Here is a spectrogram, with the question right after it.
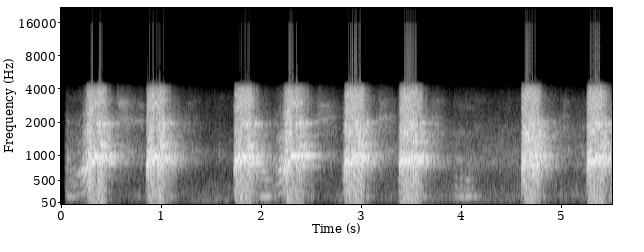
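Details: Rosco, a pet dog, barking while attacking rocks in a yard during yard work; eight loud, harsh barks in uneven pairs across five seconds, with a person urging him on afterward.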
